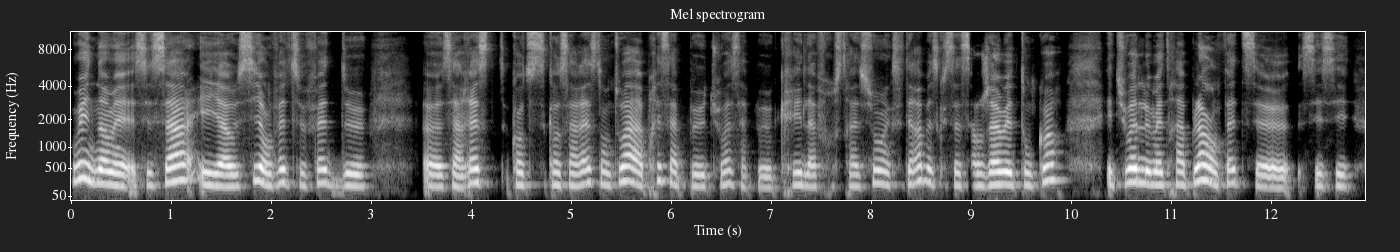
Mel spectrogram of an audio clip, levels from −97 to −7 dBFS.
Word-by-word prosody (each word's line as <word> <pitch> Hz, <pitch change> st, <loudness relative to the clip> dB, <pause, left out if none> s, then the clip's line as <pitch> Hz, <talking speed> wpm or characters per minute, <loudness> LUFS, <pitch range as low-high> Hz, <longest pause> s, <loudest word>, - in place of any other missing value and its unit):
Oui, 290 Hz, +2 st, +4 dB
non 235 Hz, -3 st, +5 dB
mais 195 Hz, -3 st, +3 dB
c'est 205 Hz, -, -6 dB
ça 260 Hz, +9 st, +4 dB
et 210 Hz, -, +2 dB
il -, -, +2 dB
y 195 Hz, -, +3 dB
a 180 Hz, -1 st, +6 dB
aussi 185 Hz, +9 st, +2 dB
en 205 Hz, -6 st, +4 dB
fait 235 Hz, +1 st, 0 dB
ce 205 Hz, -5 st, -7 dB
fait 235 Hz, +4 st, -3 dB
de, 190 Hz, -2 st, -1 dB, 0.6 s
heu, 185 Hz, -1 st, +2 dB
ça 180 Hz, 0 st, -3 dB
reste 240 Hz, +5 st, -1 dB
quand 205 Hz, -2 st, -3 dB
se 210 Hz, +1 st, -7 dB
quand 205 Hz, 0 st, -3 dB
ça 200 Hz, -1 st, -4 dB
reste 230 Hz, +4 st, -2 dB
en 210 Hz, -2 st, -3 dB
toi, 260 Hz, +7 st, +3 dB
après 240 Hz, +4 st, -1 dB
ça 230 Hz, -6 st, -4 dB
peut, 185 Hz, -1 st, -6 dB
tu 180 Hz, -, -19 dB
vois, 220 Hz, +2 st, -5 dB
ça 200 Hz, -5 st, -12 dB
peut 170 Hz, -2 st, -8 dB
créer 205 Hz, +5 st, -5 dB
de 200 Hz, -, -4 dB
la 185 Hz, -1 st, -1 dB
frustration, 185 Hz, +4 st, -6 dB, 0.4 s
parce 245 Hz, -4 st, -3 dB
que -, -, -16 dB
ça 205 Hz, -, -6 dB
sert 195 Hz, 0 st, -5 dB
jamais 210 Hz, +1 st, +4 dB
de -, -, -19 dB
ton 205 Hz, -1 st, -5 dB
corps 275 Hz, +7 st, -1 dB, 0.4 s
et -, -, -2 dB
tu 220 Hz, -, -10 dB
vois, 245 Hz, -, +11 dB
de 245 Hz, -, +1 dB
le 220 Hz, -, +6 dB
mettre 210 Hz, 0 st, 0 dB
à 210 Hz, -, 0 dB
plat 260 Hz, +6 st, +6 dB
en 220 Hz, -5 st, -1 dB
fait, 235 Hz, 0 st, -3 dB
c'est 170 Hz, -6 st, +1 dB
c'est 195 Hz, -, -8 dB
c'est 185 Hz, -1 st, -7 dB
205 Hz, 265 wpm, -20 LUFS, 190-235 Hz, 0.6 s, vois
